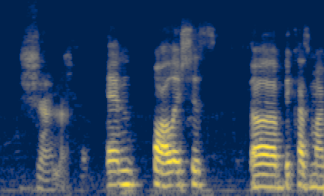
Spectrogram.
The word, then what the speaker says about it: Jana: So people will say Jana, Jana, Yana, and I will answer anything, no problem. But the right way to pronounce it is Jana, Jana.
